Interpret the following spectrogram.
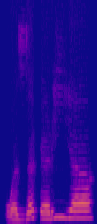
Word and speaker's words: وزكريا: La prononciation du mot au complet, nous allons dire وَزَكَرِيَّا.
